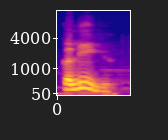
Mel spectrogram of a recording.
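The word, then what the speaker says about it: colleague: मैंने क्या कहा था लास्ट वर्ड जीयू ई हो वहां पर भी यू साइलेंट जाता है उसके एग्जांपल से टंग लीग कलीग एंड प्लेग अब ध्यान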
